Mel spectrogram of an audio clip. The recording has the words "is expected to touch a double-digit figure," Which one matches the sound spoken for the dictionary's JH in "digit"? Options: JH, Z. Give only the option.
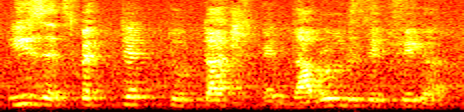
Z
